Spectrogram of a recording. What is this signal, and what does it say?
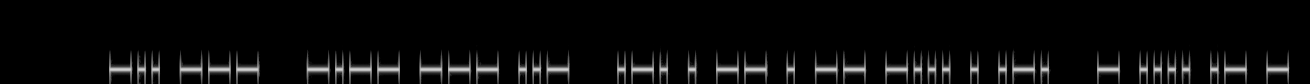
Morse code, heard as a keyed tone, about 17 wpm, 700 Hz. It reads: DO YOU REMEMBER THAT
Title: Sentences from Top 1100 Words 17wpm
